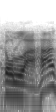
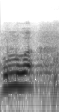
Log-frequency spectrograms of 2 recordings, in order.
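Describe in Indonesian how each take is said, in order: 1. Vokal setelah kull adalah a. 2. Vokal setelah kull adalah u. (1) "Tadi kullaha salah" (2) "Yang betul ya kulluha"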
